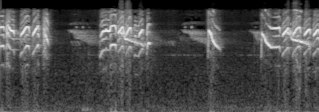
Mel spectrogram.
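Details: Oriental white-eye lure sound for wild birds: brief, high twittering bursts alternating with single sharp downslurred whistles and faint thin notes in the gaps.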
